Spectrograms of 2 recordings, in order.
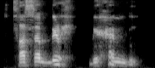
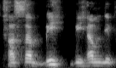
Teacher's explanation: এখানে উভয় ক্ষেত্রে হা আছে, গলা চিপে আদায় করতে হবে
